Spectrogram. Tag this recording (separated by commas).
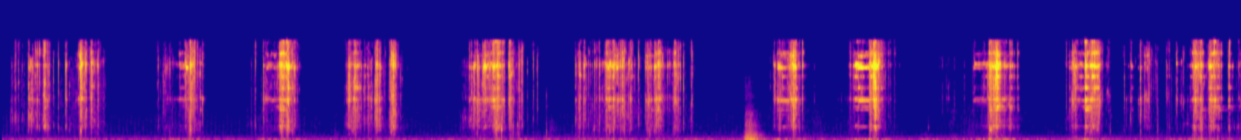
Keys jangling, Domestic sounds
